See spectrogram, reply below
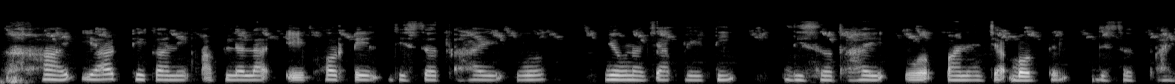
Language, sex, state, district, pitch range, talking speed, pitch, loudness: Marathi, female, Maharashtra, Dhule, 200-215 Hz, 90 wpm, 205 Hz, -22 LUFS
